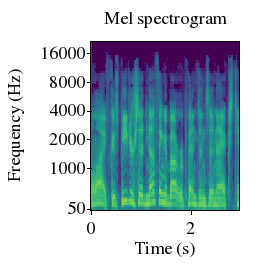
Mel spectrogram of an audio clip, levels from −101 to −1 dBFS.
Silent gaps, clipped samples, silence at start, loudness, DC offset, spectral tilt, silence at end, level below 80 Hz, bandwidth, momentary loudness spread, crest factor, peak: none; under 0.1%; 0 s; -23 LUFS; under 0.1%; -5 dB/octave; 0 s; -60 dBFS; 15 kHz; 4 LU; 16 dB; -8 dBFS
